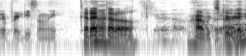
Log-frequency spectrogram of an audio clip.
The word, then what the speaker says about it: Querétaro: Querétaro. Querétaro. Kataro. Querétaro. Actually, RK said it pretty decently. Querétaro. I have I experience. think I nailed it. And then Henry? Kataro.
